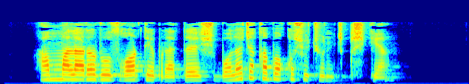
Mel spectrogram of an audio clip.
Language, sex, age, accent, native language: Uzbek, female, 25-34, Namangan, Uzbek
